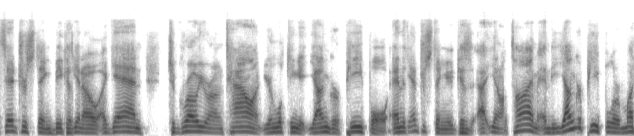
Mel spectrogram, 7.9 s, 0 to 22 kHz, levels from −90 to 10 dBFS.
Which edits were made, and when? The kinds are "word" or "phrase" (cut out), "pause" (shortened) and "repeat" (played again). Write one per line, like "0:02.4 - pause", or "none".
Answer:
0:00.9 - phrase
0:05.1 - word
0:06.3 - phrase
